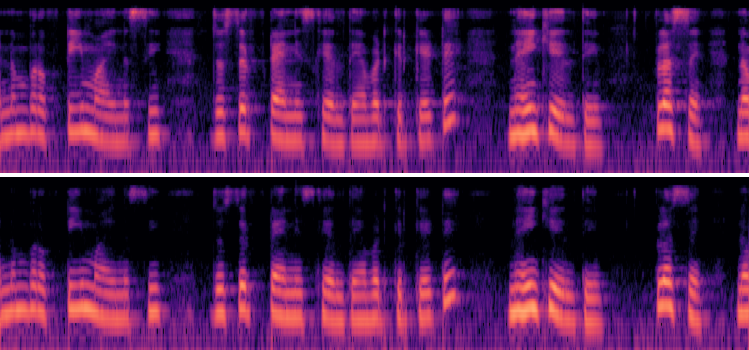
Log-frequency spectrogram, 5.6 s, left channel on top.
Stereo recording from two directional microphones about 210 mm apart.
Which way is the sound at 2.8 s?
10° right (ahead or behind).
